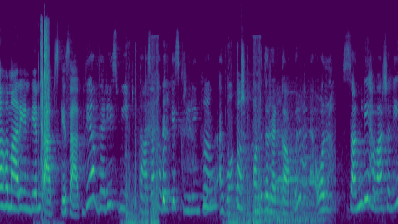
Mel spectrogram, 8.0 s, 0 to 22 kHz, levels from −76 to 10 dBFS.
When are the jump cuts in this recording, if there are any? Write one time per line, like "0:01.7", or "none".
0:02.7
